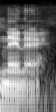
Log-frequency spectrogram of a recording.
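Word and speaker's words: nēnē: telling me that the the official bird of hawaii is pronounced nene uh so thank you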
